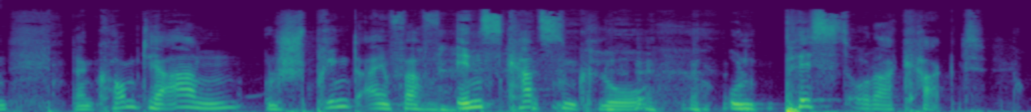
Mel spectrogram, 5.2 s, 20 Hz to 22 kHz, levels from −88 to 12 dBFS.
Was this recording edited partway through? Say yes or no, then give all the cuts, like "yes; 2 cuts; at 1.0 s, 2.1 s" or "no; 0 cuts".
yes; 1 cut; at 2.2 s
